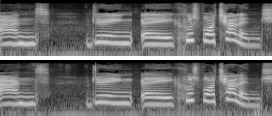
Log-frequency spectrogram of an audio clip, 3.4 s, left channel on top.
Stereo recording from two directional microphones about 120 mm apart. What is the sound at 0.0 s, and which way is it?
Speech, 60° left (ahead or behind).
